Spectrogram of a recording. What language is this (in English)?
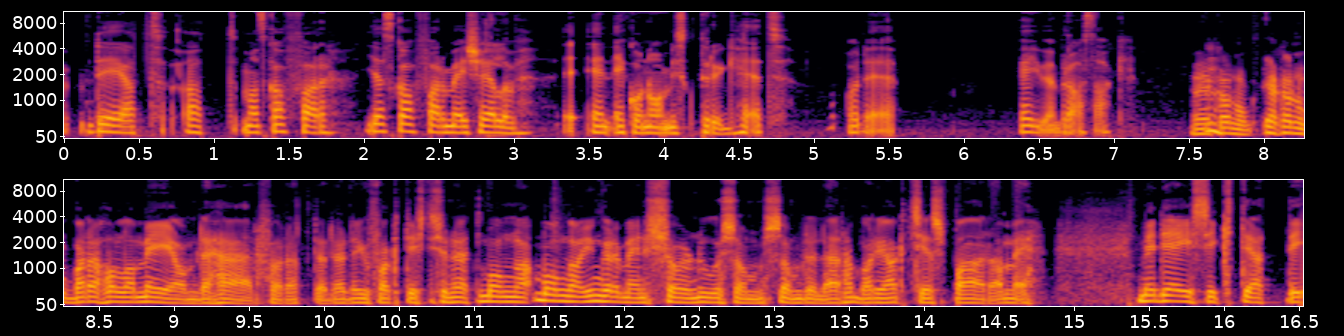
Swedish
